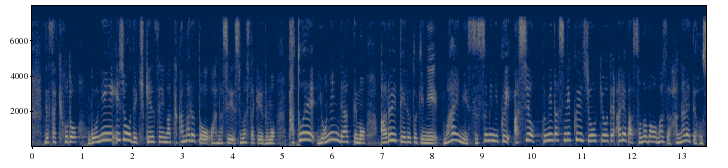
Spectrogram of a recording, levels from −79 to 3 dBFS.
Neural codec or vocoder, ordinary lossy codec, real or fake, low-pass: none; none; real; 7.2 kHz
